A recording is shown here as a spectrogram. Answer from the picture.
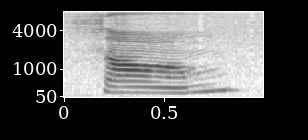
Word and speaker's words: psalm: Psalm, palm, po and lo are silent in psalm, and lo sound is silent in palm.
